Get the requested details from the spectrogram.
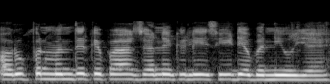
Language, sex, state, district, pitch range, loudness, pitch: Hindi, female, Rajasthan, Jaisalmer, 225-240 Hz, -11 LUFS, 230 Hz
